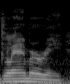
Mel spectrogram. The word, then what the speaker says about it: glamoury: Then coming home with honeycomb and money none to memory, his message came and errand too, in daring do and glamoury, to rhyme with memory.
